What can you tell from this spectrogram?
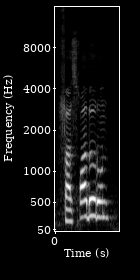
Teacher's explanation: با جو ہے یہ حروف قلقلہ میں سے ہے، اس وجہ سے یہاں قلقلہ کیا جائے گا، آواز کو پھسلا کر پڑھا جائے گا۔ اور حروف قلقلہ جب ساکن ہوتے ہیں تو انہیں خوب واضح اور ظاہر کرنا ہوتا ہے۔ · صاد حروف مستعلیہ میں سے موٹا کر کے پڑھا جائے گا، اور با جو ہے یہ حروف قلقلہ میں سے ہے، اس وجہ سے یہاں قلقلہ کیا جائے گا، آواز کو پھسلا کر پڑھا جائے گا۔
